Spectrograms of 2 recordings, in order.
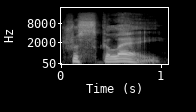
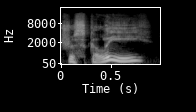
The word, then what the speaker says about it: triskele: In a classroom for ancient Greek, he says that it would be pronounced triskele, emphasis on the last syllable. But in modern and Byzantine Greek, it would be pronounced triskele. And triskele is typical of how it's usually translated into English, as just as we pronounce Pericles and Socrates.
